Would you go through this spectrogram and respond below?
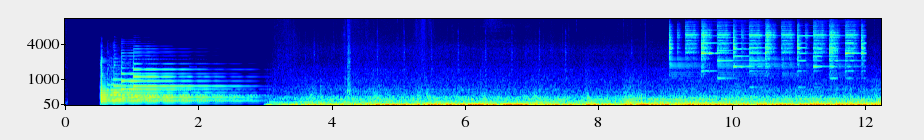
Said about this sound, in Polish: Tak, właśnie, przez bramę wjeżdżam.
